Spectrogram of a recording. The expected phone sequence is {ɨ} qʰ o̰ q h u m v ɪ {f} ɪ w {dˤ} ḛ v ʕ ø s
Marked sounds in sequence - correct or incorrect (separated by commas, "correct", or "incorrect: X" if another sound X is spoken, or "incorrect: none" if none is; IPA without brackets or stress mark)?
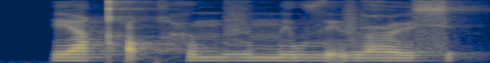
incorrect: e, incorrect: m, incorrect: ð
